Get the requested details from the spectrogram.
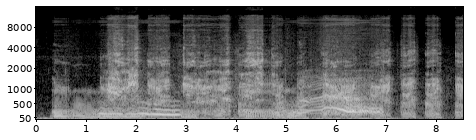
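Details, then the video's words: Wild boar, an animal living in herds of young boars and females: deep, rough, drawn-out grunting and growling with wavering tonal calls, pausing briefly near the end before shorter bursts. "Som do javali"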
